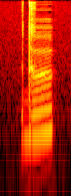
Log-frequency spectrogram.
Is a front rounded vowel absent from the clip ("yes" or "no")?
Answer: yes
